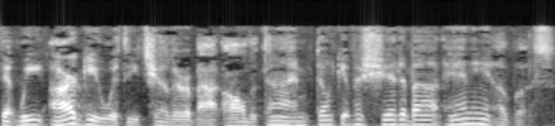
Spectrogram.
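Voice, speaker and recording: A man with an American accent speaks at a moderate pace with ordinary pitch variation. His tone is dark and mellow, somewhat breathy. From upstate New York. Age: 50s. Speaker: comedian. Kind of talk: interview conversation.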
